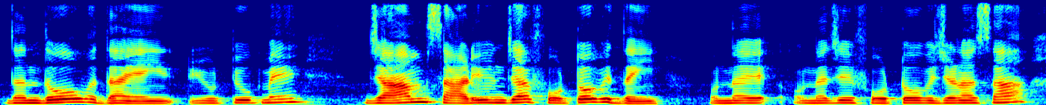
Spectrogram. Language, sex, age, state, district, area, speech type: Sindhi, female, 45-60, Gujarat, Kutch, rural, spontaneous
